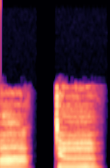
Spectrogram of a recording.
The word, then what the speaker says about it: เจอ: ประสม กับ สระ เออ สะกด ว่า จอ เออ อ่าน ว่า เจอ เธอ คำ ว่า เธอ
